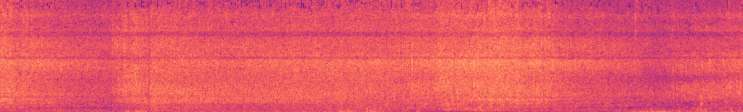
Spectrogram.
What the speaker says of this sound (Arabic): شوفوا الأمواج جت حلوة تيجي هذا.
